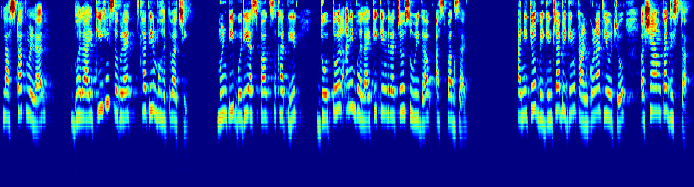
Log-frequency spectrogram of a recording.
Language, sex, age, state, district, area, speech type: Goan Konkani, female, 18-30, Goa, Canacona, rural, spontaneous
